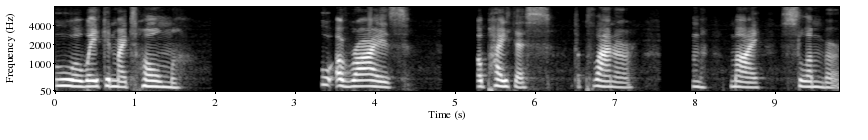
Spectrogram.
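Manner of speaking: deep, gruff, deep-throated voice. The narrator voices a book that speaks to the players, in a deep, gruff voice. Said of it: "A deep, gruff voice comes from the book".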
